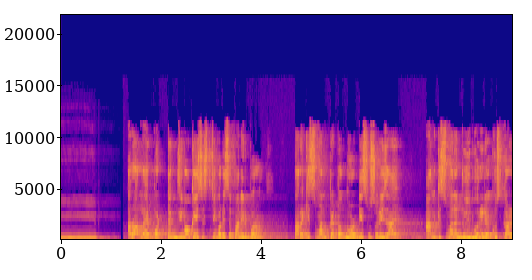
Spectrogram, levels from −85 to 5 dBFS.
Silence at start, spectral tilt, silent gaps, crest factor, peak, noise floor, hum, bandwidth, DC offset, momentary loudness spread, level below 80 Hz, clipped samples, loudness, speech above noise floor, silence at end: 0 s; -3.5 dB/octave; none; 12 dB; -2 dBFS; -35 dBFS; none; 12.5 kHz; under 0.1%; 10 LU; -36 dBFS; under 0.1%; -14 LUFS; 21 dB; 0 s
